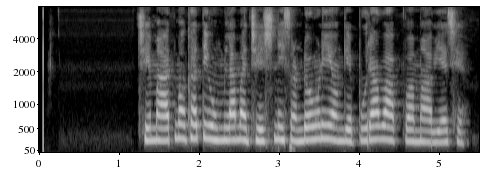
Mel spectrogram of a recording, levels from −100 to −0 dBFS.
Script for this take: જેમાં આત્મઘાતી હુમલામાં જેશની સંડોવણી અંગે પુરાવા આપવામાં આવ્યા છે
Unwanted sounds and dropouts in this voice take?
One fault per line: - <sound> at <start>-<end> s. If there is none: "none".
none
